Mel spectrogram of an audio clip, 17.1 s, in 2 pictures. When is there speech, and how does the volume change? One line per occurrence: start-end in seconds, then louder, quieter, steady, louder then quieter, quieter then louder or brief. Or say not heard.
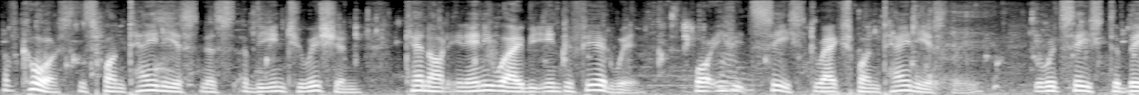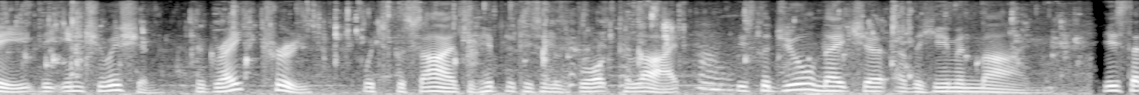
0.0-17.0 steady.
